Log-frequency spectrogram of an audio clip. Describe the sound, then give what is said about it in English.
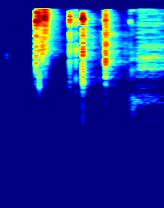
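Drink cans are cracked open: a sharp metallic snap and pop, followed by several quick hissing bursts and a fizzing hiss that trails off. No voices are heard. “Let's crack them open. Let's have a celebratory first sip.”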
